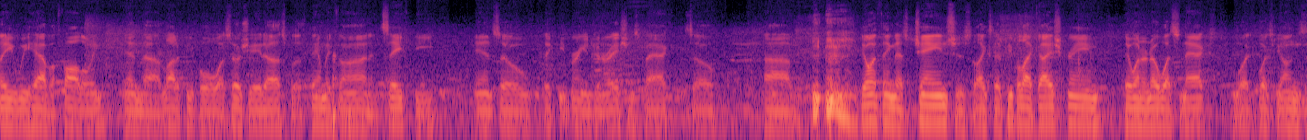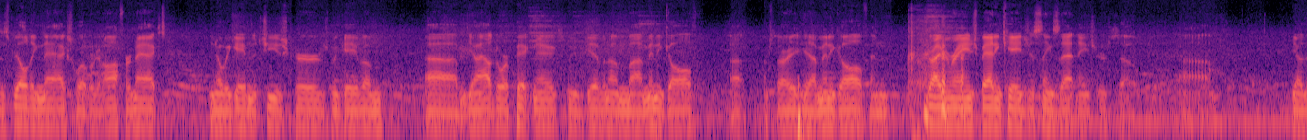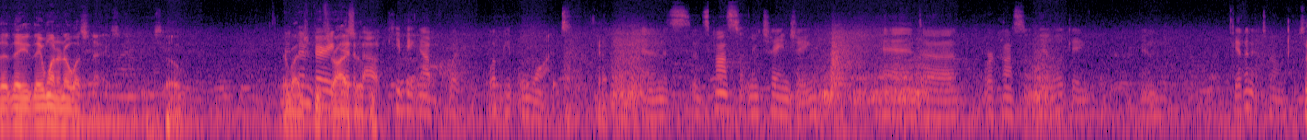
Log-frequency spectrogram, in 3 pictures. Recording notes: This episode was recorded in the new Dairy Store at Young's Jersey Dairy. This episode was recorded in the new Dairy Store at Young's Jersey Dairy.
